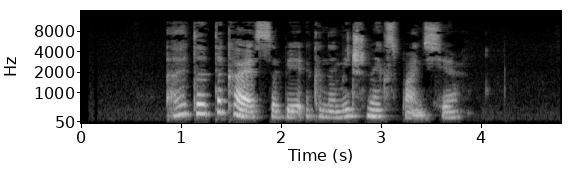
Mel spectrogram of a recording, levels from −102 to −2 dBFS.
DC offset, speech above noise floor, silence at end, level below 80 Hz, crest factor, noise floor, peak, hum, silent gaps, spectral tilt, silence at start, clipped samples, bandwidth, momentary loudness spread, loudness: under 0.1%; 47 dB; 1 s; -84 dBFS; 20 dB; -76 dBFS; -10 dBFS; none; none; -2.5 dB/octave; 0.85 s; under 0.1%; 11.5 kHz; 13 LU; -29 LUFS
